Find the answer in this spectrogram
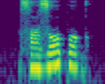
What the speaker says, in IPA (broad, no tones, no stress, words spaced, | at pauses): sˤɑzɔpɔɡ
